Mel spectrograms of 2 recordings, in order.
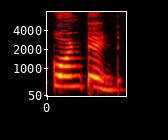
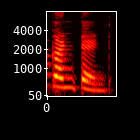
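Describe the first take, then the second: First: कंटेंट as "KON-tent"; second pronunciation. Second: कंटेंट as "kun-TENT"; first pronunciation. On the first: Teacher offers the class one option, कंटेंट said "KON-tent". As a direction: open the first vowel of कंटेंट to "kon". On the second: Teacher offers the other option, कंटेंट said "kun-TENT". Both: Shown as a demonstration. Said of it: "इसकी दो प्रोनंसिएशंस होती हैं".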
